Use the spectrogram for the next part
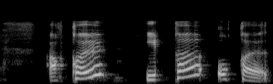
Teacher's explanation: قاف جو ہے نرم تالو سے ٹچ کرنے سے ادا ہوتا ہے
